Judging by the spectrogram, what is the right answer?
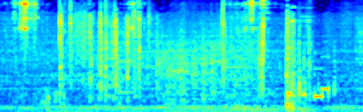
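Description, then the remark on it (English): Keys jingle and rattle as a Cass County Sheriff's Department captain climbs into his truck, followed by a low engine rumble and a thunk as it starts moving, driving towards sites where protesters and police have clashed, with no one speaking. “hops in his truck and drives towards several sites where protesters and police have clashed.”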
